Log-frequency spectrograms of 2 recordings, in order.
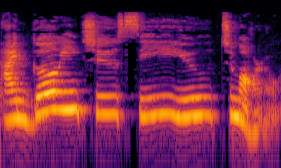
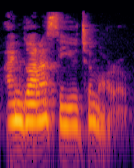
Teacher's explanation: O going to é uma outra construção que tipicamente um nativo americano vai ler como gonna · Shown in: second take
